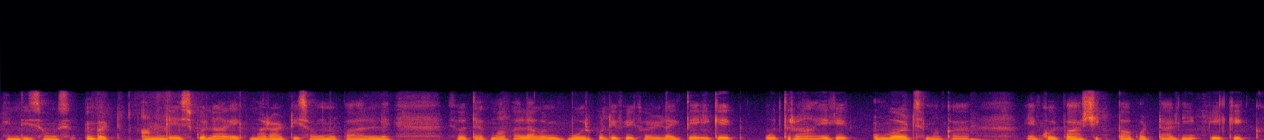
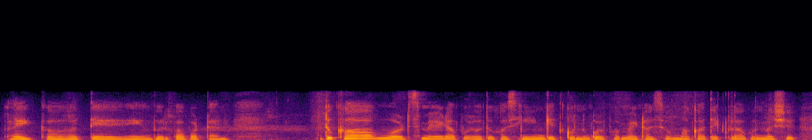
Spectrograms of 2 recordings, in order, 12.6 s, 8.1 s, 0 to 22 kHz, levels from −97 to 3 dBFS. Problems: constant background noise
